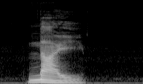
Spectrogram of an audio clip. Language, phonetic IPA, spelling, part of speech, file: Polish, [naj], naj-, prefix, Pl-naj-.ogg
